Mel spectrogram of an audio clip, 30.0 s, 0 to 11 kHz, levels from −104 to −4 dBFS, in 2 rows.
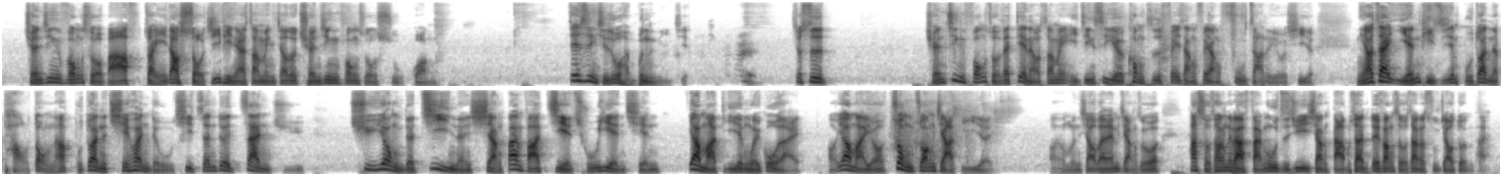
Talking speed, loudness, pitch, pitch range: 305 characters per minute, -23 LUFS, 110 Hz, 95-130 Hz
